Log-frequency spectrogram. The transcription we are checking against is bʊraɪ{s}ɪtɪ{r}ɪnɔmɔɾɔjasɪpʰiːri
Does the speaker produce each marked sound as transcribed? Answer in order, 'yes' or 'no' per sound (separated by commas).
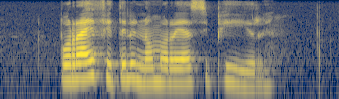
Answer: no, no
